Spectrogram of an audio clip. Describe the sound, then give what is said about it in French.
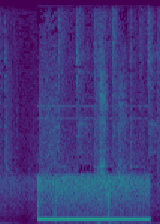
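A single steady telephone tone sounds for about one and a half seconds while a call is placed to a number in Calvados, France, starting abruptly after near-silence and then cutting off. “Alors attention, on appelle. Allez, c'est parti.”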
